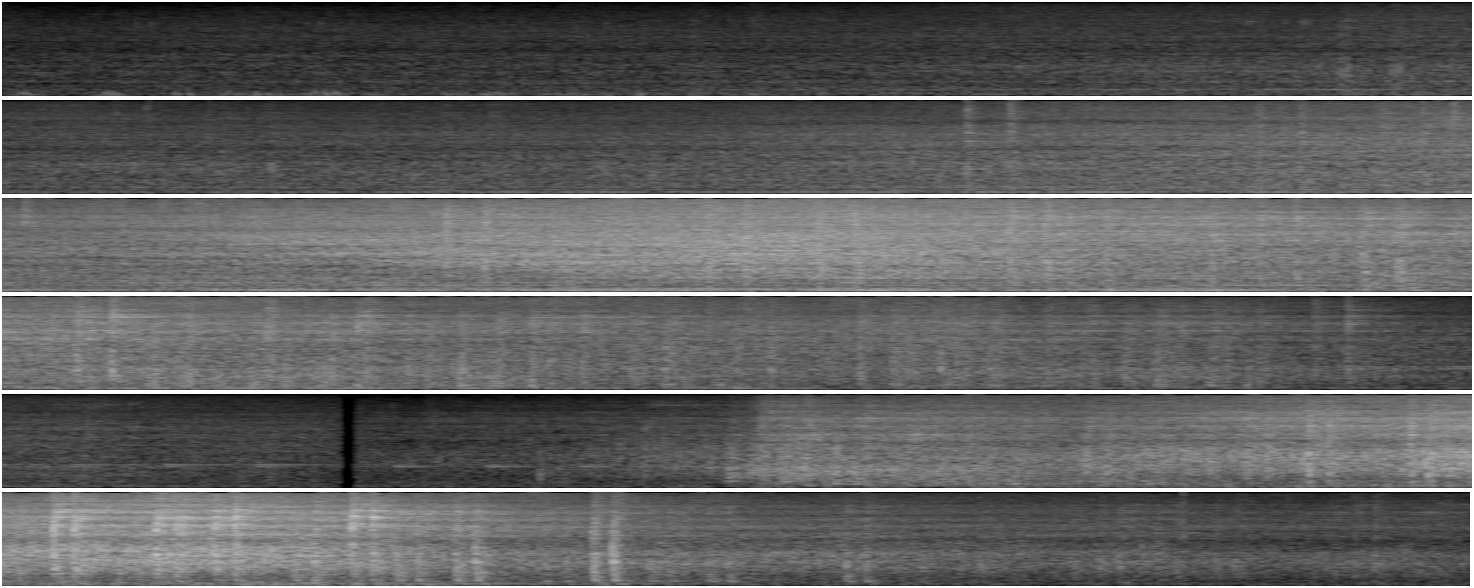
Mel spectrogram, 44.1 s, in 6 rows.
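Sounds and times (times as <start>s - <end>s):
railcar engine hum: 0.0s - 44.0s
wheels clattering on rails: 13.5s - 15.6s, 33.0s - 43.8s.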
